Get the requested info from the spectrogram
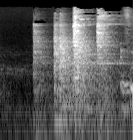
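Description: An empty steel barbell set back onto the hooks of a Rogue power rack: a short run of metal clanks and rattles starting about half a second in, with a man's voice starting at the very end.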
